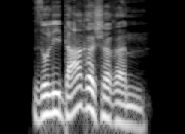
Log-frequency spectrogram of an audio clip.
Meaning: strong dative masculine/neuter singular comparative degree of solidarisch
- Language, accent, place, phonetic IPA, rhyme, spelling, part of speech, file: German, Germany, Berlin, [zoliˈdaːʁɪʃəʁəm], -aːʁɪʃəʁəm, solidarischerem, adjective, De-solidarischerem.ogg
